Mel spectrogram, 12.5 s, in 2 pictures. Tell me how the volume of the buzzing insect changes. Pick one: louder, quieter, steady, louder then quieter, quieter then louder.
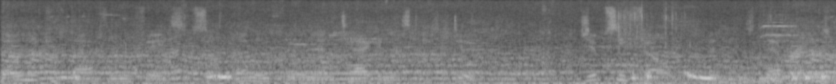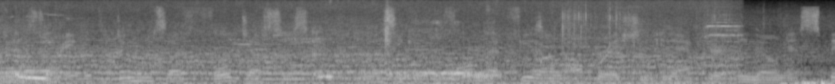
steady.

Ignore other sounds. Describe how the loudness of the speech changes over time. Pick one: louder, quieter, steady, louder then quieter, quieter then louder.
steady.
